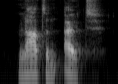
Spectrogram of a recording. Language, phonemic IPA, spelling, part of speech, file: Dutch, /ˈlatə(n) ˈœyt/, laten uit, verb, Nl-laten uit.ogg
- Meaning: inflection of uitlaten: 1. plural present indicative 2. plural present subjunctive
